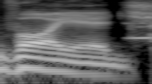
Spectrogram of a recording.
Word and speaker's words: voyage: There were many maiden women on the ship's maiden voyage. Yes. Y vamos a pronunciar voyage.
